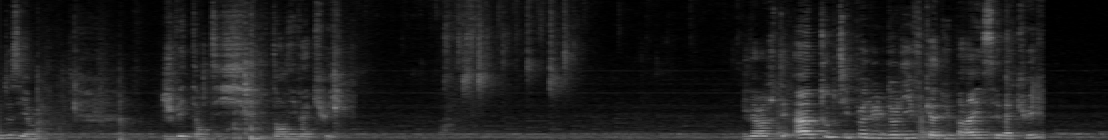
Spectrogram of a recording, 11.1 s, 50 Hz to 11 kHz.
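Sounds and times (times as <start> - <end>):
liquid splashing: 4.2 - 5.9
wine trickling into a sink: 4.2 - 7.4.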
